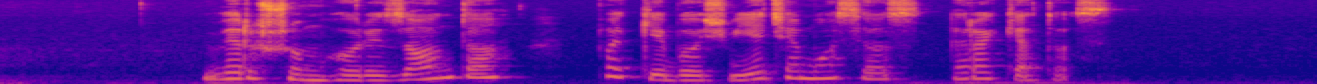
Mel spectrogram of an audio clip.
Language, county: Lithuanian, Tauragė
